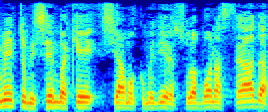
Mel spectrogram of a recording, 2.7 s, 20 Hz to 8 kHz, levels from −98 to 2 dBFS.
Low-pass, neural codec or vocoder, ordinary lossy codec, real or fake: 7.2 kHz; none; Opus, 64 kbps; real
